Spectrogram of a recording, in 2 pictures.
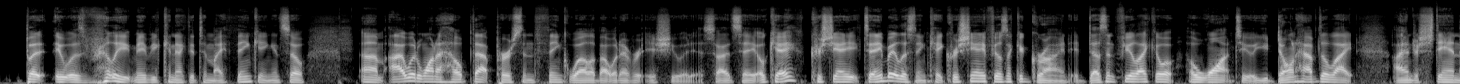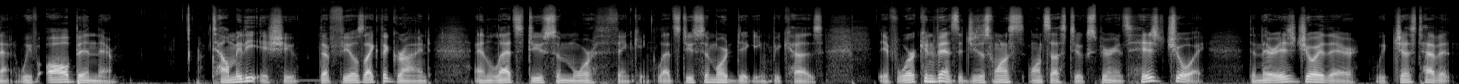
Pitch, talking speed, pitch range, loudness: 100 Hz, 210 wpm, 90-115 Hz, -16 LUFS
